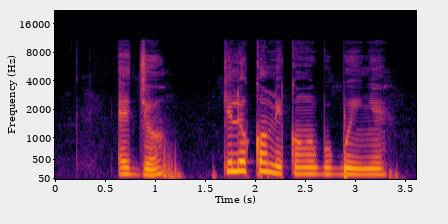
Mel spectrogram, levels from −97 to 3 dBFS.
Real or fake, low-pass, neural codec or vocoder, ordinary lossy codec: real; 10.8 kHz; none; none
